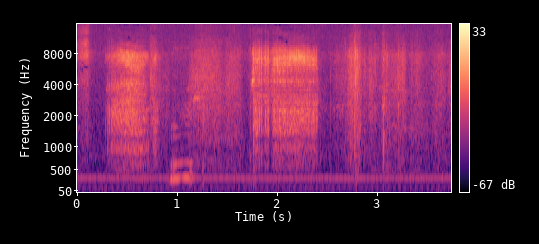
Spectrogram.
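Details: Hand-fed cockatiel chicks, one on its second day of syringe feeding, beg with raspy, hissing bursts, each lasting under a second, over a steady low hum.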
